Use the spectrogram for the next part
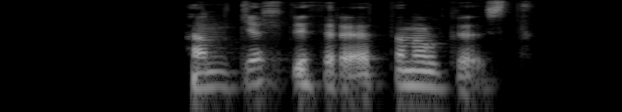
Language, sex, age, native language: Icelandic, male, 20-29, Icelandic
